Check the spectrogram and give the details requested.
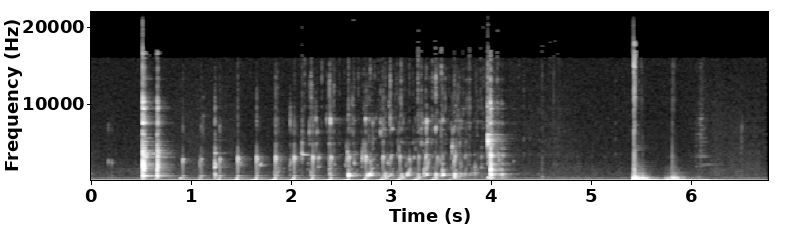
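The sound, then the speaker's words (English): A spirit glugs quickly from a bottle with a screw cap into a clean Glencairn whiskey nosing glass in a steady run of gurgling pulses, followed by a light clink and a dull thud as the bottle is set down. “And let's go for a pour.”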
